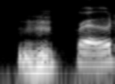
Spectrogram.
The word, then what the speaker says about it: road: And I think I could hear that very subtle, almost silent D at the end of road. It didn't have a sharp ending, road.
